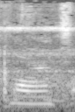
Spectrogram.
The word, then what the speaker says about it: Lorincz: her last name does not look like it's supposed to be pronounced in that way l o r i n CZ like at all that's correct yeah her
